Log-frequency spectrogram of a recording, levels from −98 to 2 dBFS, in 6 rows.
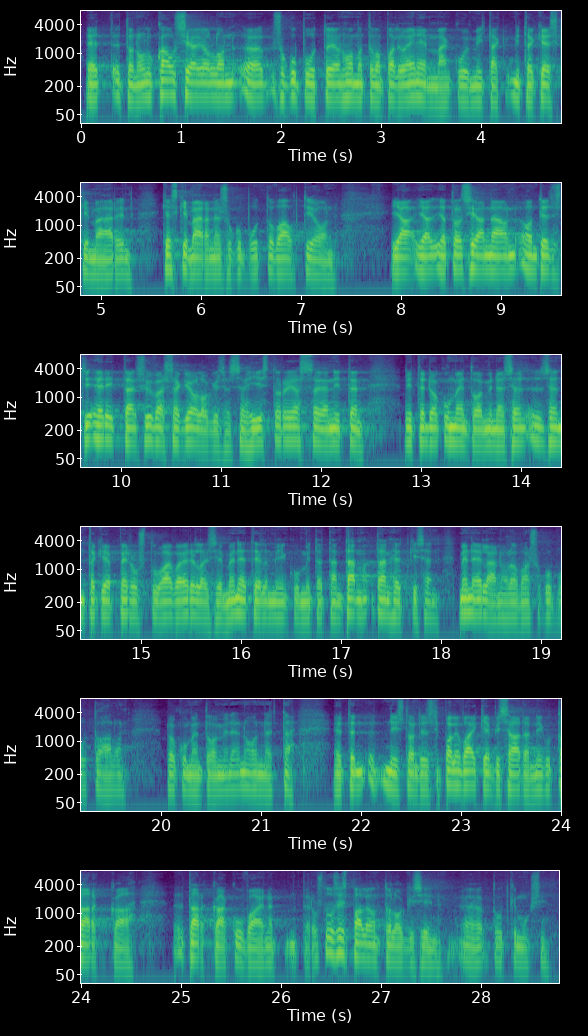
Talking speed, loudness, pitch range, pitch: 145 wpm, -22 LUFS, 100-115 Hz, 110 Hz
